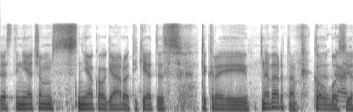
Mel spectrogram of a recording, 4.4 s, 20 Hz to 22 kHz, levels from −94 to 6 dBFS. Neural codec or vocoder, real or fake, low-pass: vocoder, 22.05 kHz, 80 mel bands, Vocos; fake; 9.9 kHz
